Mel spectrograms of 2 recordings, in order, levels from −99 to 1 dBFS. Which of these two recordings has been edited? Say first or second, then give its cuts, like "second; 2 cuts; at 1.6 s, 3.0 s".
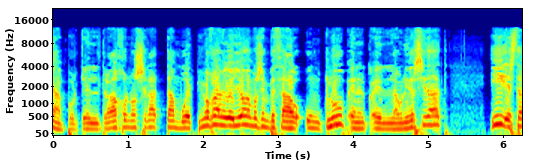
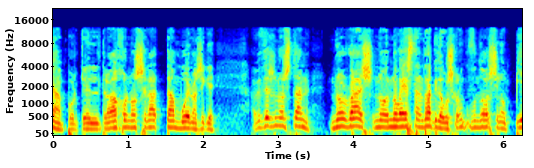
first; 1 cut; at 1.8 s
